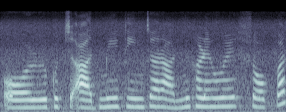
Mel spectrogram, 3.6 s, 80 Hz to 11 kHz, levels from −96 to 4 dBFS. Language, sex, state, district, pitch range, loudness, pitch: Hindi, female, Madhya Pradesh, Dhar, 225-250 Hz, -17 LUFS, 245 Hz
